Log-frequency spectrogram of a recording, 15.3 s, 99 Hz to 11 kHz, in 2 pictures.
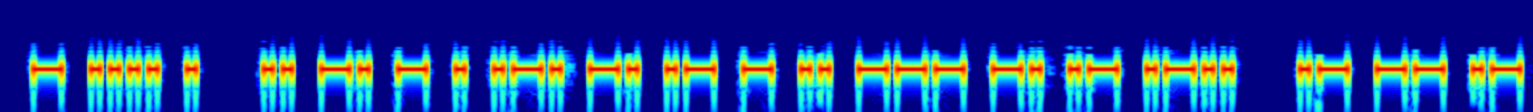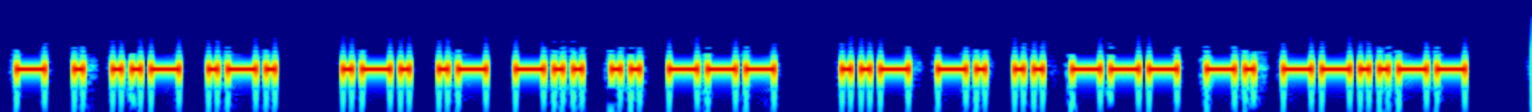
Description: Morse code, heard as a keyed tone, about 25 wpm, 600 Hz. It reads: THE INTERNATIONAL AMATEUR RADIO UNION,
